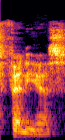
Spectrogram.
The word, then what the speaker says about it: Phineas: Is it Phineas or Phineas from Kansas? How do you pronounce that? Hi, David. It's Phineas.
